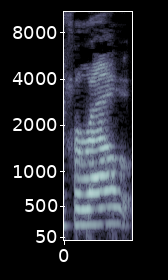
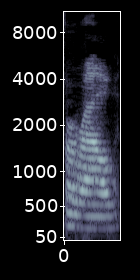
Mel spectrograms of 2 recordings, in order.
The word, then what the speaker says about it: Farel: Farrell is that correct you can say Pharrell or Farrell whichever we kind of Americanized the thefn which is not my husband would say it so I say Pharrell is how I pronounce it but it doesn't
